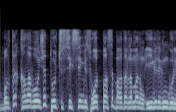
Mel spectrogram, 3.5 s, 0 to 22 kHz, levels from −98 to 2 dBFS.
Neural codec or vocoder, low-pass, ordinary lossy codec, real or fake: none; 7.2 kHz; none; real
